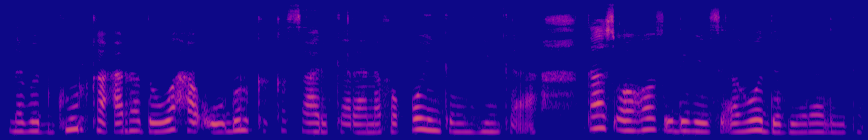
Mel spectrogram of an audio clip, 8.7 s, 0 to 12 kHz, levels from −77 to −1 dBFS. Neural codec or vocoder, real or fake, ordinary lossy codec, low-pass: none; real; none; 10.8 kHz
